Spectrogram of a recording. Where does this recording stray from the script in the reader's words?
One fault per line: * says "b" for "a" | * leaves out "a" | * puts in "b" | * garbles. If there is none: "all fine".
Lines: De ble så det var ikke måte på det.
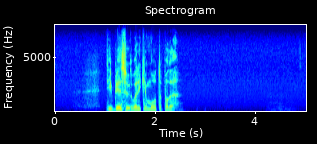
all fine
